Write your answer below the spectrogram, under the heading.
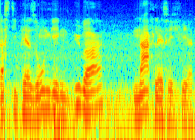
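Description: A man's medium-pitched voice at a fairly slow pace, with ordinary pitch variation and noticeable background noise. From Sauerland, Germany (Brilon area). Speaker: chef. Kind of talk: interview. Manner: halting.

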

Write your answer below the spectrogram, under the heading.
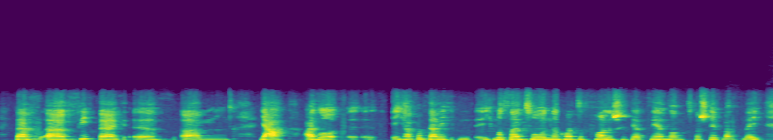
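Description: Fairly slow and fairly high in pitch, a woman speaks in a plain, everyday voice. Her intonation is fairly even. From northern Hesse, Germany (near Kassel). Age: 20s. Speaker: author with a congenital heart defect. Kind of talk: interview.

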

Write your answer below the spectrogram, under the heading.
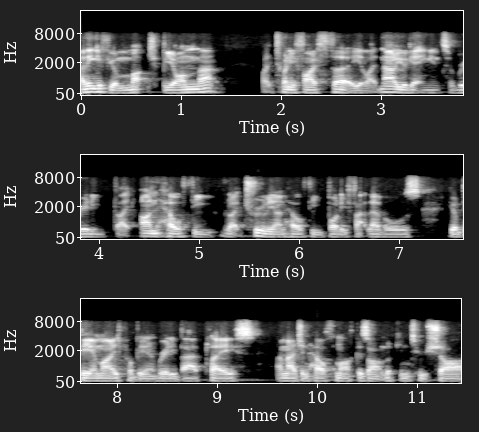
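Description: A man with an English accent, very deep and low in pitch, speaking at a fairly quick pace with fairly even intonation. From England. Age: 30s. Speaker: bodybuilder.

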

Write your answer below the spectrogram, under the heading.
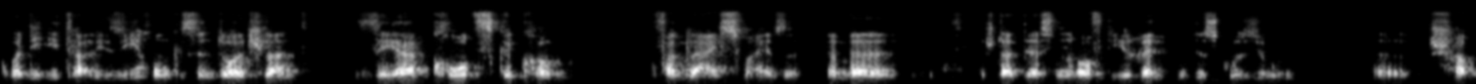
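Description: An extremely high-pitched man's voice, fairly slow and fairly even in intonation, with long, frequent pauses and a dry, close sound with no echo. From Germany. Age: 60s. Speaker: mediation expert and university head. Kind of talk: interview.

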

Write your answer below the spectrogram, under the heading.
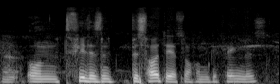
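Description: Amid noticeable background noise, a man speaks with monotone, flat intonation. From Germany. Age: 20s. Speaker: professional boxer. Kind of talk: casual chat.

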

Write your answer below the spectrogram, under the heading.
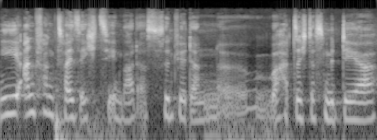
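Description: With a slight Thuringian accent, a woman speaks in a fairly high pitch with vocal fry. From Thüringen, Germany. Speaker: hotel reservations employee. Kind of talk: casual interview chat. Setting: hotel suite.

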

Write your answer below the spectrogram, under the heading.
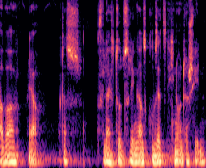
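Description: A man talks at a very fast pace. His voice is very deep and low, and somewhat breathy. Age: 30s. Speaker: sales manager. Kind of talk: casual chat.

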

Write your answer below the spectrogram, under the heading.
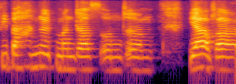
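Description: A woman at medium pitch, very slow and monotone, with flat intonation. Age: 20s. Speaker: hearing aid acoustician. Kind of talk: interview. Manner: hesitant with fillers.

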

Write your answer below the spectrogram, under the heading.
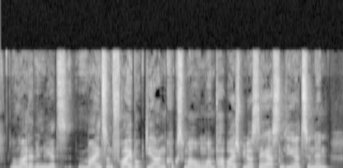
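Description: This man talks at a very fast pace. His fairly low voice is somewhat breathy. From Hesse, Germany. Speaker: comedian. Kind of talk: casual chat. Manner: animated.

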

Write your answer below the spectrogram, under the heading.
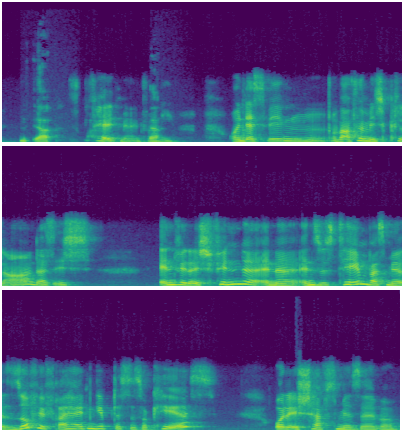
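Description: Speaking at a moderate pace, a woman with a fairly high pitch and a somewhat breathy voice uses lively intonation. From Dresden area, Saxony (East Germany). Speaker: entrepreneur and mother. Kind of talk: interview.

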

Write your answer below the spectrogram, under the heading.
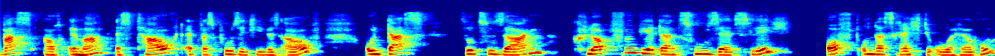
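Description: Somewhat breathy and fairly low-pitched, a woman talks at a very slow pace. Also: lively intonation. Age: 60s. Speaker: EFT trainer and coach. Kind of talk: interview. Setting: online call.

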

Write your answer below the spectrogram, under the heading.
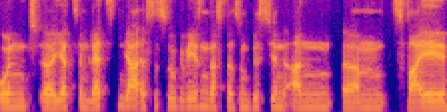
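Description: The sound is dry and close, with no echo. A man with a fairly high pitch speaks in a monotone, flat way. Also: quiet background. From Lower Saxony, Germany (Helmstedt district). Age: 20s. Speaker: student volunteer. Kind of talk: casual chat.

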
